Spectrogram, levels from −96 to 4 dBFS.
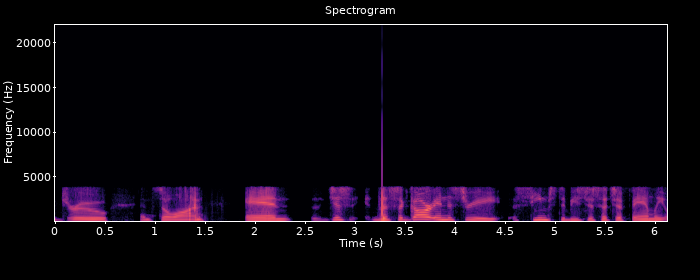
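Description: From 1.33 to 1.68 s, after "and so", the speech breaks into pops and rough bursts with jumpy level. These are bit errors on an ADPCM link, about half a percent. Each flipped bit upsets the decoder's step size and predictor, so it rings on. A shorter burst follows at 3.23 to 3.40 s, before "industry seems to".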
